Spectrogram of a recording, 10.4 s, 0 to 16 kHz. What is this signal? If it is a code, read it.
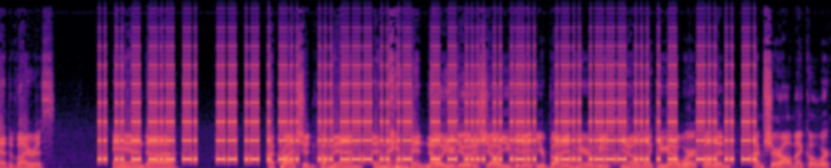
Morse code (Hebrew alphabet), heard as electronic beeps, machine-sent, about 34 wpm, 890 Hz, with speech in English. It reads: ייתכן מאוד שהיא תתחיל לעשות דין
